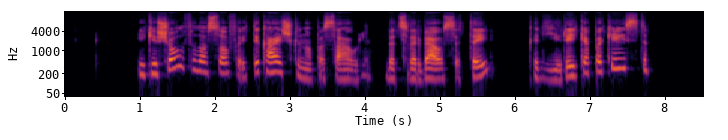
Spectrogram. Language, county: Lithuanian, Kaunas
